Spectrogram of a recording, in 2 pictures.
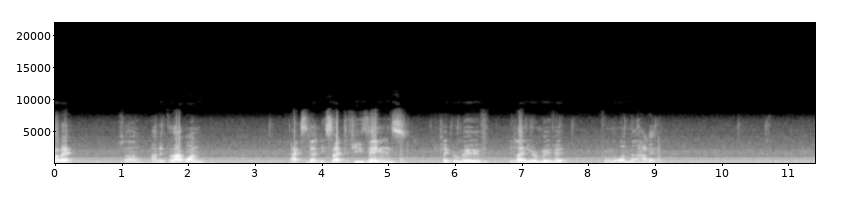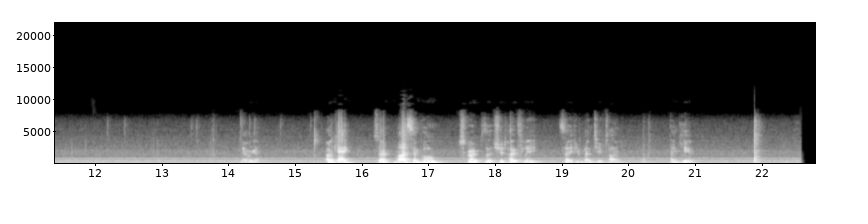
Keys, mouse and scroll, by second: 3.5 shift+click, 4.6-9.5 drag, 10.5 click, 12.5 shift+click, 13.7 click.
